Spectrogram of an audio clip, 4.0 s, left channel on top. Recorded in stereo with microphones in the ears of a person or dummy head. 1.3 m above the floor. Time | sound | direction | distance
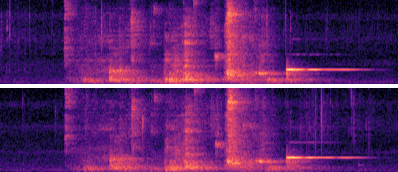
0.6 | chewing | 55° left (ahead or behind) | 2.5 m
2.9 | a piano | 15° left (ahead or behind) | 0.5 m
